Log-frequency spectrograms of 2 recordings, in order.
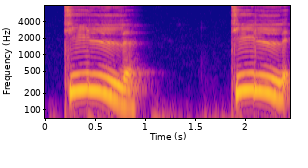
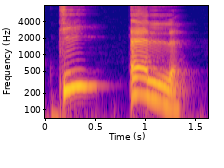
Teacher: Donc je passe du ta marbouta directement au lem. Et cette fois-ci, le lem, je le prononce parce qu'il n'y a pas de shadda après.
